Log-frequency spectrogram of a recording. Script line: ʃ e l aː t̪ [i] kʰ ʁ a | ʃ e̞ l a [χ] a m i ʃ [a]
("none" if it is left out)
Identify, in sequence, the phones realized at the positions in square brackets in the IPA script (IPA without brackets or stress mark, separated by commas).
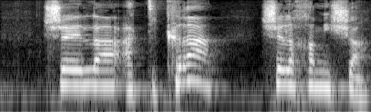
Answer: i, χ, a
